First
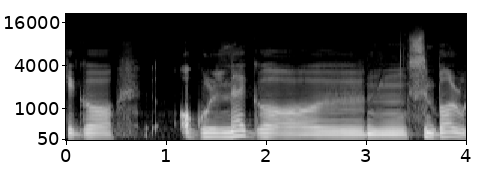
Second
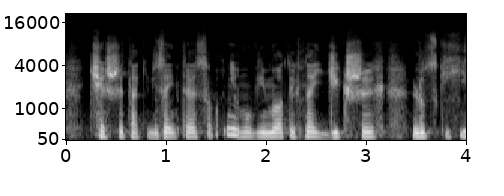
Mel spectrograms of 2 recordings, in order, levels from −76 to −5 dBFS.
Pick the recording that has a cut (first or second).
second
